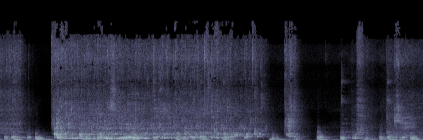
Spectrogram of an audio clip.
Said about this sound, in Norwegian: Så da er det bare å få tissa i koppen. Se. Se om jeg får det å tisse, da. Ja, det går fint.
